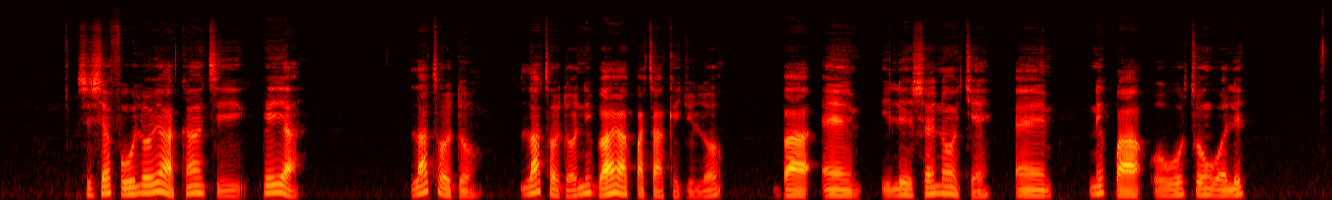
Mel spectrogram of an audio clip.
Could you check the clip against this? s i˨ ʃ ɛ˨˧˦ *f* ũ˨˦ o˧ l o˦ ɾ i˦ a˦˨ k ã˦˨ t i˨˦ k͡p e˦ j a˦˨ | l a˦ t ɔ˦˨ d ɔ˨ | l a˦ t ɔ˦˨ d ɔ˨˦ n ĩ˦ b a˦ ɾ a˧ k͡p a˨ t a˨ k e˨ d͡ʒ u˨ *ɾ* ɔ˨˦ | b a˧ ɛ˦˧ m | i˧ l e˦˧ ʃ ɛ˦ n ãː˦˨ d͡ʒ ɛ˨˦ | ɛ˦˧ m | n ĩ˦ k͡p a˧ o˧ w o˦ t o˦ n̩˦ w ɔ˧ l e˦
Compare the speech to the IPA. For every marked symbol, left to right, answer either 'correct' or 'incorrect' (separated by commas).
correct, incorrect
